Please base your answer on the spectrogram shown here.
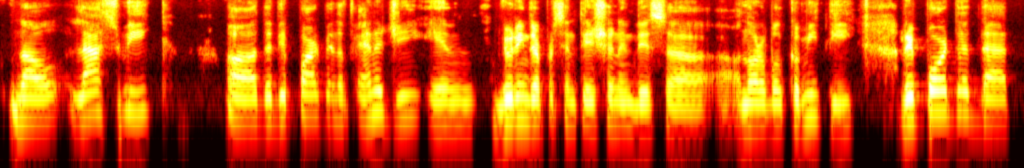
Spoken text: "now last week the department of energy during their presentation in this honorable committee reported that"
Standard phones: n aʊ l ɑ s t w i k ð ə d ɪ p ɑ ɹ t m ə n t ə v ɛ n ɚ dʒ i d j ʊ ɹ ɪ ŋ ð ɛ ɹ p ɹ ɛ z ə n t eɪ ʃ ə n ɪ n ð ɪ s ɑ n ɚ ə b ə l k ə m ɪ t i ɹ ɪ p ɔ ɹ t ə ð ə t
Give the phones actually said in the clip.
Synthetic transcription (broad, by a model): n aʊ l ɑ s t w i k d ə d ɪ p ɑ ɹ t m ə n t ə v ɛ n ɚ dʒ i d j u ɹ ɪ ŋ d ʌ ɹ p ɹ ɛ s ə n t eɪ ʃ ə n ɪ n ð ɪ s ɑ n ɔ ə b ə l k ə m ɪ t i ɹ ɪ p ɔ ɹ t ə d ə t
